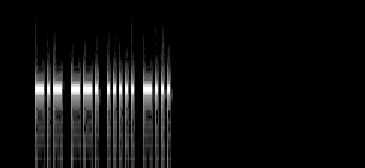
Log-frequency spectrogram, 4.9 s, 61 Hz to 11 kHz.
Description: Morse code, heard as a keyed tone, about 31 wpm, 700 Hz. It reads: KG5B
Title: USA Call Signs - 4 Characters - Repeated 2x - 30wpm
